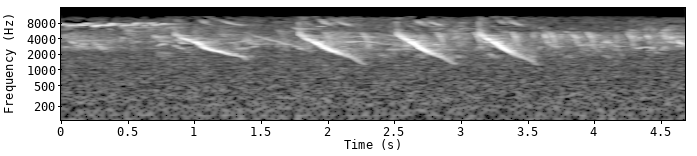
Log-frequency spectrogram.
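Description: Birds chirp with sharp falling whistles outdoors.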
